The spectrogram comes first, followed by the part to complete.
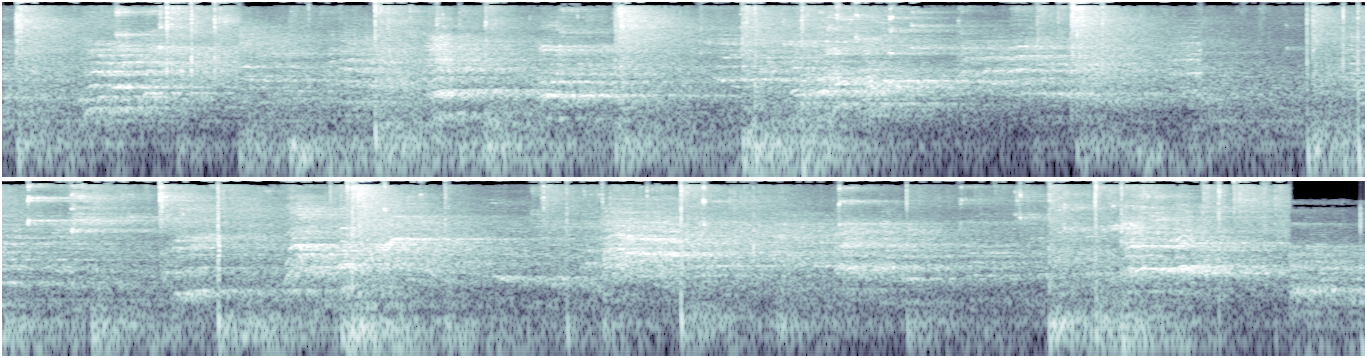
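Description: Volleyball rally in a large gym: the ball is struck again and again in sharp smacks from passes, sets and hits, while players' shouted calls ring out throughout.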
